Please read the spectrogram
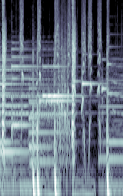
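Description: Hip hop beat with a heavy kick drum, deep sub-bass, sharp drum hits and layered melodic samples. In the second half, turntable-style scratches bend up and down in pitch.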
